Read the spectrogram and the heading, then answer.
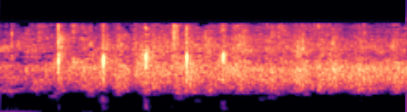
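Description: Steady crowd applause for the women in technology, a soft continuous patter of many hands with a few sharper individual claps standing out early on, fairly quiet and without any voices.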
